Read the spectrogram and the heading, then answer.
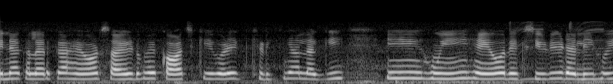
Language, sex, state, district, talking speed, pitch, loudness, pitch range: Hindi, female, Haryana, Charkhi Dadri, 205 wpm, 260 Hz, -17 LUFS, 250-270 Hz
